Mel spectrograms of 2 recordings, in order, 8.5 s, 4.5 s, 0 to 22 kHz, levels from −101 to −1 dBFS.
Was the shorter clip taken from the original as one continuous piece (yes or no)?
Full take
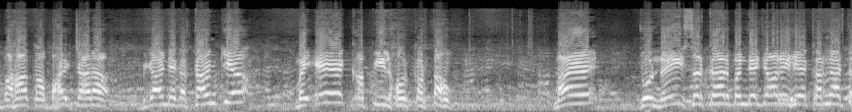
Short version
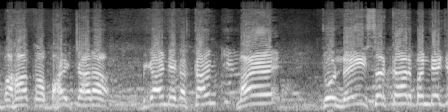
no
